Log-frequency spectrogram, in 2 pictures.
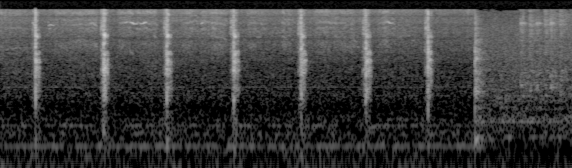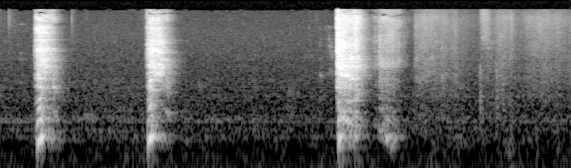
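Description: Mixed-breed dog with a cold coughing hard: three harsh hacking coughs a second or two apart, the last followed by two smaller hacks, as it brings up foamy phlegm. The owner suspects bronchitis.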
